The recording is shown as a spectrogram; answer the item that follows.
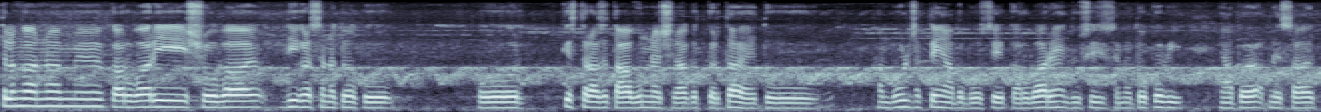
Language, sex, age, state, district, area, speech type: Urdu, male, 60+, Telangana, Hyderabad, urban, spontaneous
